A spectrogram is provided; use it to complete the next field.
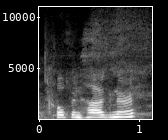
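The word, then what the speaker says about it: Copenhagener: called a copen hoger hi can I please have a copen hogner yeah of course am I saying that correctly yeah okay okay I got our copen hogner I said it right I made sure I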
